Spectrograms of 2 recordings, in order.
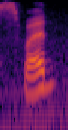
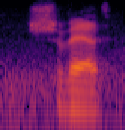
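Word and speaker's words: Szwed: How do you say his last name properly? Shved. Oh, Shved? Yes, so SZ in Polish, it's like same as SH in English.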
